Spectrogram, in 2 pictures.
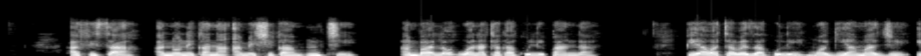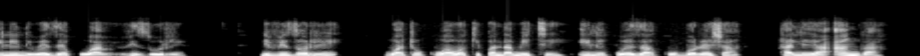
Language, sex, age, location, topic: Swahili, female, 25-35, Nairobi, government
